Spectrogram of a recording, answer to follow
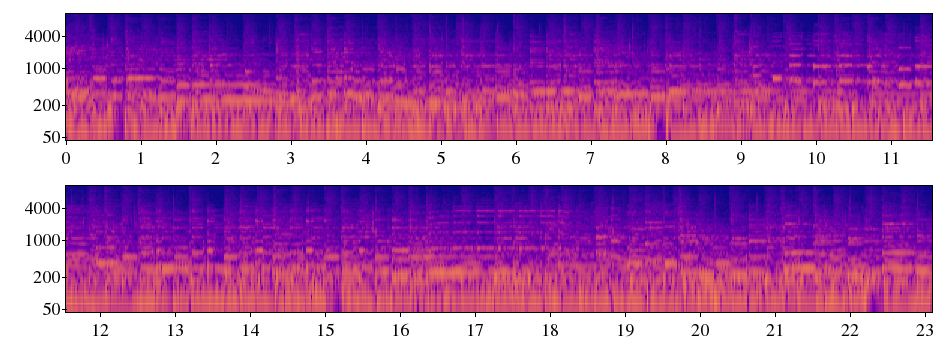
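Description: Acoustic band playing an instrumental passage without vocals: several acoustic guitars strummed in a steady, driving rhythm, with a piano keyboard.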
